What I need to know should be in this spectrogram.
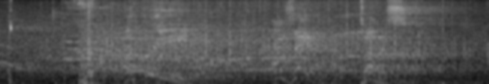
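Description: A crowd cheers and murmurs in an echoing arena.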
